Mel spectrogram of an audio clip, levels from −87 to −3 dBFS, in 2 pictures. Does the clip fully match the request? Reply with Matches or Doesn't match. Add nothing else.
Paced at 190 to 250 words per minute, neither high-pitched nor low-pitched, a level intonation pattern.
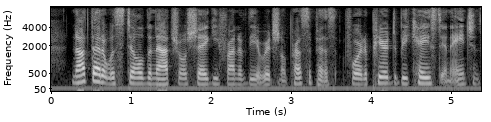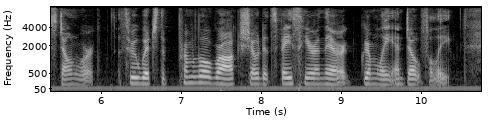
Matches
